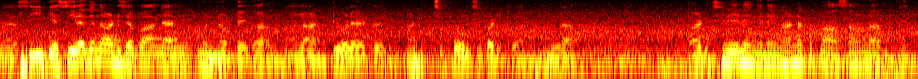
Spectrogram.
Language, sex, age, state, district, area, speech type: Malayalam, male, 18-30, Kerala, Palakkad, rural, spontaneous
